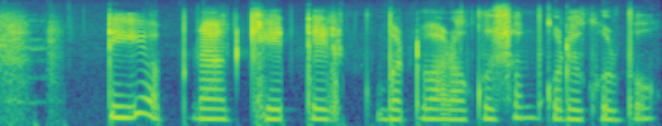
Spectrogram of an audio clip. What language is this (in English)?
Magahi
